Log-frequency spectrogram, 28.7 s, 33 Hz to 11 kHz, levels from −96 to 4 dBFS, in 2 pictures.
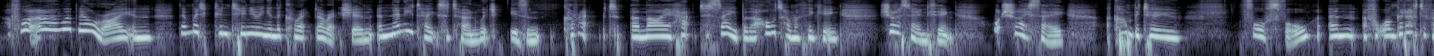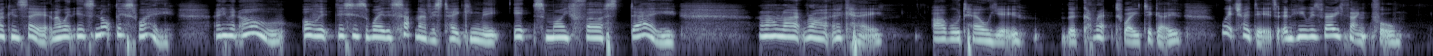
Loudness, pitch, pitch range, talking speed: -26 LUFS, 250 Hz, 215-280 Hz, 225 wpm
